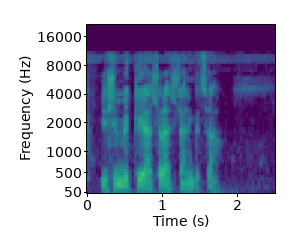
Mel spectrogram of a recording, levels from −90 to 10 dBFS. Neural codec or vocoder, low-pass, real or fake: vocoder, 44.1 kHz, 128 mel bands, Pupu-Vocoder; 10.8 kHz; fake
